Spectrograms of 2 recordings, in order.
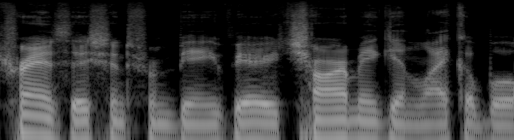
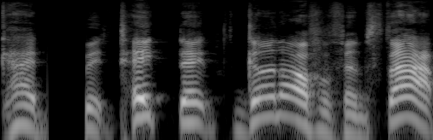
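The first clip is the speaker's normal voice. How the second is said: very loud, high, mock exasperated frustrated shout; 12 semitones higher, 8 dB louder than usual. Retelling the same scene as the pleading turns to frustration: imitating a frustrated demand. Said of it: "you could feel the frustration where he's like".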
